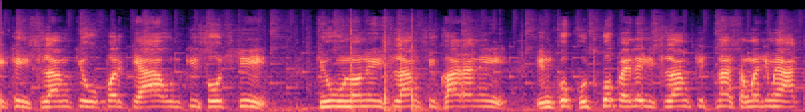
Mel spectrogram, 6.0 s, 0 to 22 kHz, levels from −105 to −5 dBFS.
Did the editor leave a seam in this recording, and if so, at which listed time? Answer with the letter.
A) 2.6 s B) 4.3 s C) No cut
C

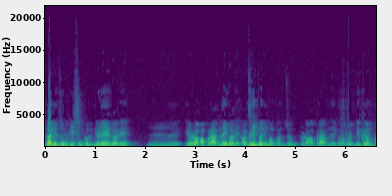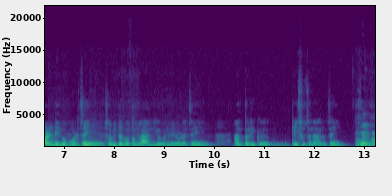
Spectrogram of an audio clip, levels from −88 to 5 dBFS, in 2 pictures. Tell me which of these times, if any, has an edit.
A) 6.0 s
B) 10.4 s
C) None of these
A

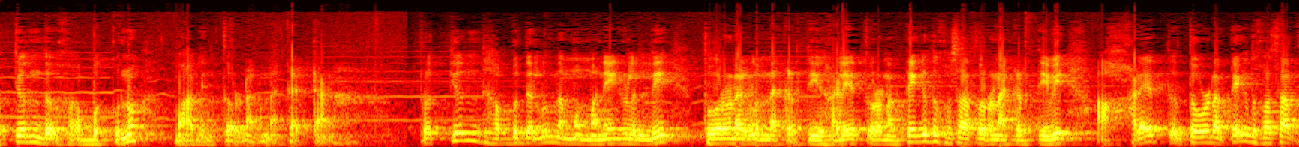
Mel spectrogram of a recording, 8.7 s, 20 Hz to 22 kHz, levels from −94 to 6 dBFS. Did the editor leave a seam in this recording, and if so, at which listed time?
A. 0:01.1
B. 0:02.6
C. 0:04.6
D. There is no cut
B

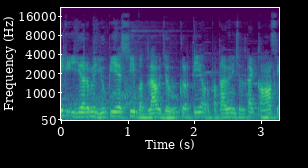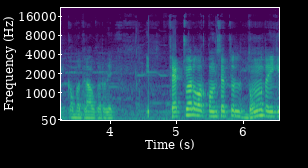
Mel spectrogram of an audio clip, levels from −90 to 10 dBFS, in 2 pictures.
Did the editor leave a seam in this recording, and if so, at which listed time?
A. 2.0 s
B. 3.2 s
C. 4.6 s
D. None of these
C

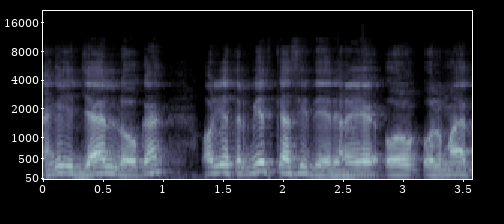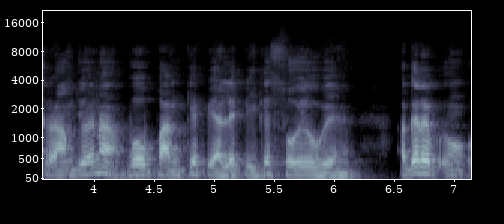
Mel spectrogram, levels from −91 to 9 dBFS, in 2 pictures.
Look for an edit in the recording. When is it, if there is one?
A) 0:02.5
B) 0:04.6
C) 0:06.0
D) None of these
A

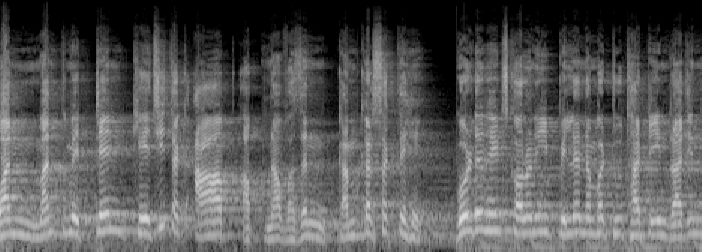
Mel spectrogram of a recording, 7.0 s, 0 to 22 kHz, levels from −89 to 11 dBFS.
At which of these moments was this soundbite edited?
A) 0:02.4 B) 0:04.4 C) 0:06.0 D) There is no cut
B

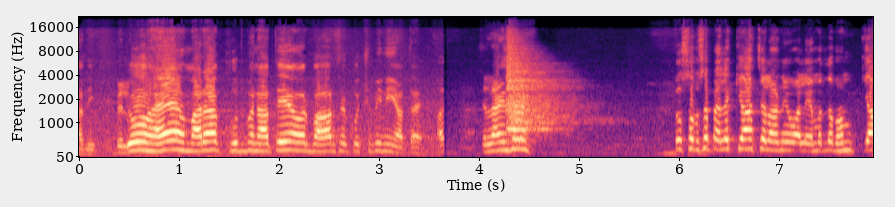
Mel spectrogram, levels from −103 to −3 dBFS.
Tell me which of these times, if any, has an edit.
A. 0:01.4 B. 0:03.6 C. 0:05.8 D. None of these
D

